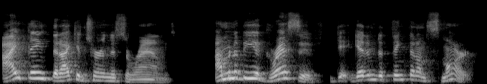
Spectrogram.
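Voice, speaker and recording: Insecure, defensive man in his twenties played by an actor, very animated delivery, comedy table read. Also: high voice, a little fast. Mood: earnest. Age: young adult. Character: insecure, defensive twenty-something boyfriend and son.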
